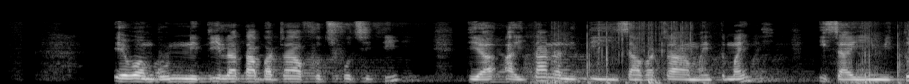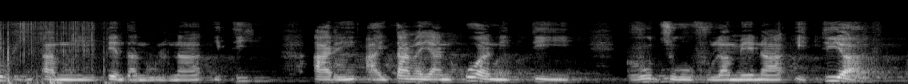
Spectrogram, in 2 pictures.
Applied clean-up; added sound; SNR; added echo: none; Tearing; 12 dB; reverberation time 0.8 s.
